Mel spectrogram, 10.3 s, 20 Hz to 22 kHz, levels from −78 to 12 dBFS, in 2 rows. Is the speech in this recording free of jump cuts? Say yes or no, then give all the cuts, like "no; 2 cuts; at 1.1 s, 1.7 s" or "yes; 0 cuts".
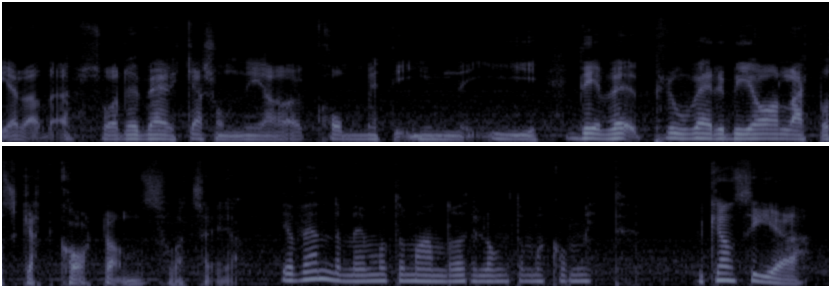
no; 2 cuts; at 5.0 s, 8.1 s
